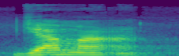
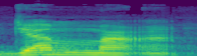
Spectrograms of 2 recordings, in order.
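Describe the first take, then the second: First: The 'm' sound is short and single. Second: The 'm' sound is held long and doubled. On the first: "tanpa ditasdid" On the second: "dengan membaca tasdid"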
